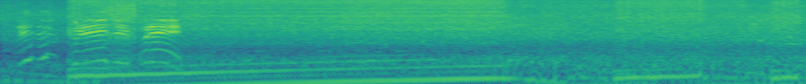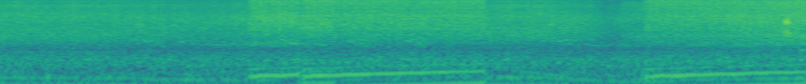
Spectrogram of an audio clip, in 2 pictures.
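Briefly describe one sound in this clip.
A vehicle engine revs and roars, rising in pitch as it speeds up, then dropping and rising again.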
